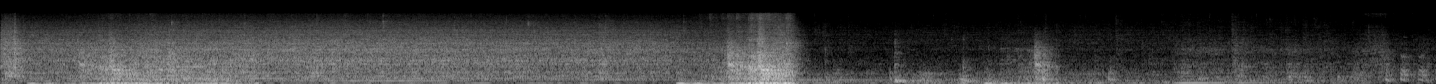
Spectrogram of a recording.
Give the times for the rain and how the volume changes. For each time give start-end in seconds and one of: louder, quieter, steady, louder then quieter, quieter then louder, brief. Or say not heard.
0.0-14.3 quieter.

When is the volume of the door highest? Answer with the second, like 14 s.
8 s.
